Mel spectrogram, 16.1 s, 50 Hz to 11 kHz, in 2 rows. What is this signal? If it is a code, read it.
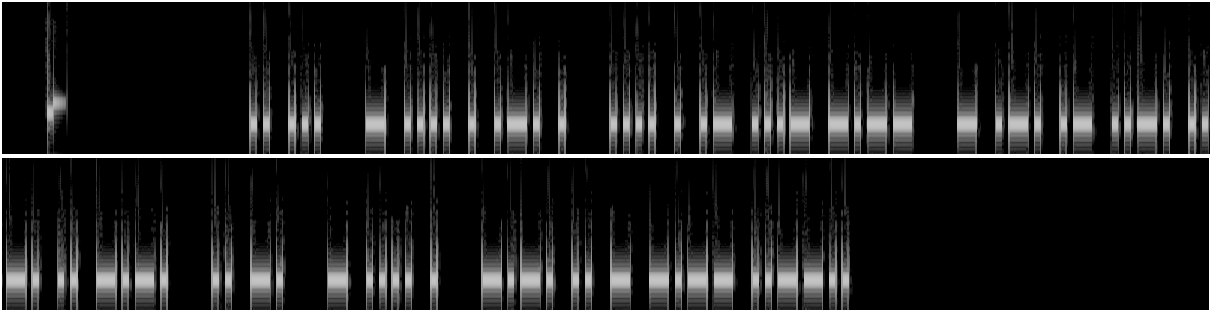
Morse code, heard as a keyed tone, about 28 wpm, 700 Hz. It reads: IS THERE HEAVY TRAFFIC IN THE CITY?
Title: Sentences from Top 1300 Words 28wpm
